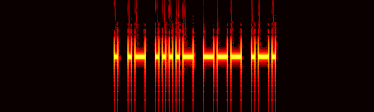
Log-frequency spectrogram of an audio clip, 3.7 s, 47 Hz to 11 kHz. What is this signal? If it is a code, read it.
Morse code, heard as a keyed tone, about 34 wpm, 700 Hz. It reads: EA4OR
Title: Call Signs - 35wpm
